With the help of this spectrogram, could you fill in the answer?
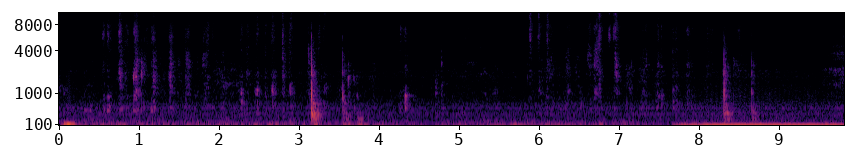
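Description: A brown leather Alden Straight Tip Blucher cap-toe shoe has its heel and toe rubbed and buffed briskly with a cotton cloth to create a wax burnish. Quiet, quick scratchy swipes of cloth on leather repeat in a fairly steady rhythm over a low background hum. Near the end, a louder, steady low rumble rises beneath the strokes.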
